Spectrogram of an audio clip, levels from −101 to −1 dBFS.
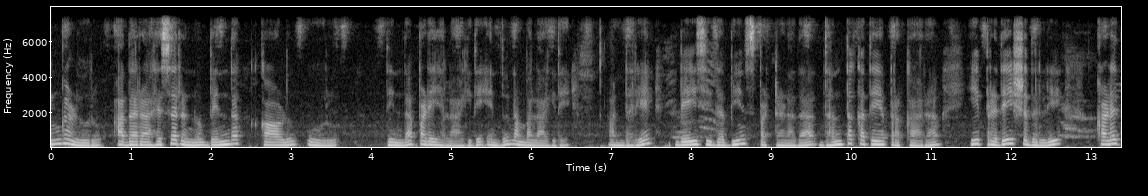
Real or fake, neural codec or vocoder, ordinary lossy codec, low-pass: real; none; none; 7.2 kHz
